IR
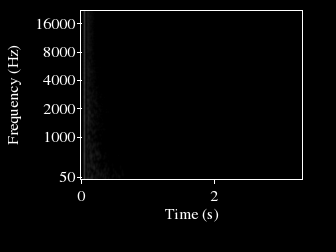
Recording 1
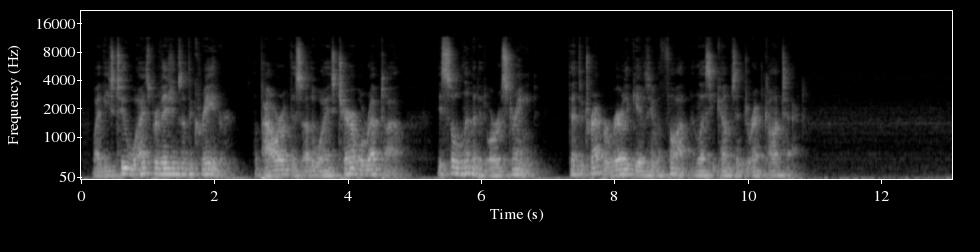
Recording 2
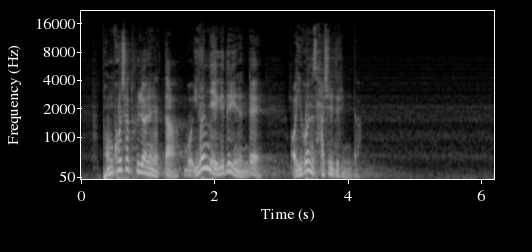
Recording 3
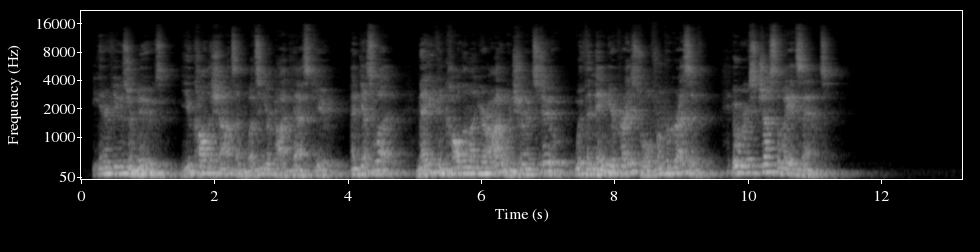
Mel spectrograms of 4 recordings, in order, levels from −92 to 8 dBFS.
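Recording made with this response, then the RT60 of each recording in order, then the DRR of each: 2; 0.45 s, 1.6 s, 0.75 s; 0.5 dB, 13.5 dB, -11.5 dB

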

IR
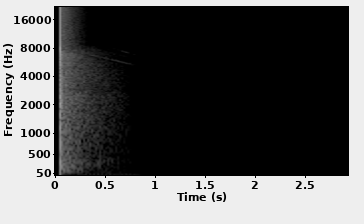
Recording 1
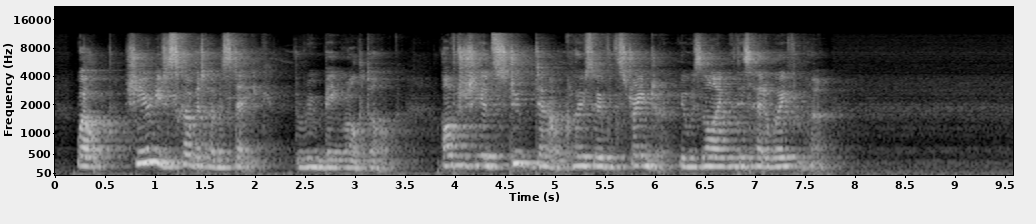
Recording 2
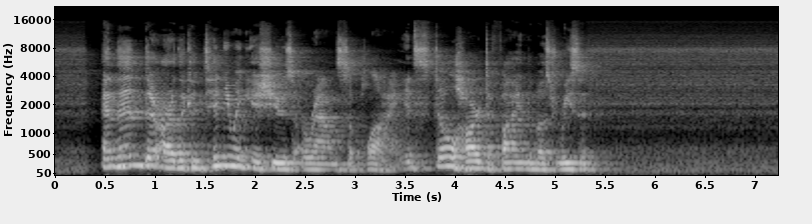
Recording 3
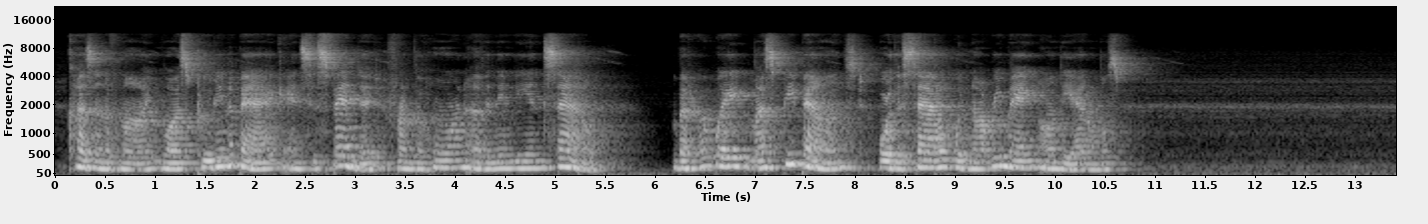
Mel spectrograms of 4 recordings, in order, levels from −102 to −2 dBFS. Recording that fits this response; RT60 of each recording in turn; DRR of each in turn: 2; 1.1 s, 1.1 s, 1.1 s; -7.0 dB, 0.0 dB, -16.0 dB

